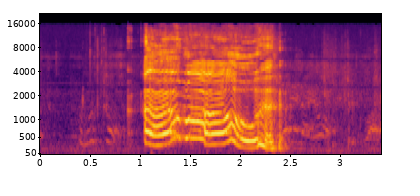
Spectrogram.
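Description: A young man shouts out loudly in surprise, close by.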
